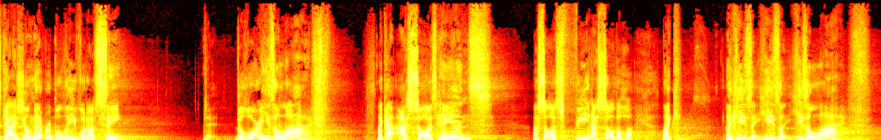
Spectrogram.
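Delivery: high, loud, tumbling excitement; breathless Mary. Retold or imitated. Mary, out of breath, tells the disciples he's alive. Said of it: "she says".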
